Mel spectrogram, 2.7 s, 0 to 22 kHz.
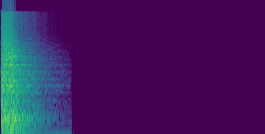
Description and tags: Digi gun1
hi-hat distorted
fx, harsh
